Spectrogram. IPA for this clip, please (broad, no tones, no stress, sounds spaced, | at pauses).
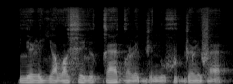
lʲ e ɭ i ʎ æ lˠ i x e lʲ o k æ ɡ ɒ ɭ e bʲ æ n u x u bʲ ɒ ɭ i v æ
